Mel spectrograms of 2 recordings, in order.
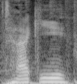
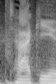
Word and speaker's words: Taiki: Anyways, these two, they call themselves Tacky and New Light. Yes, Tacky and New Light. Tacky is spelled T-A-I-K-I. And New Light, N-U-L-I-G-H-T.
